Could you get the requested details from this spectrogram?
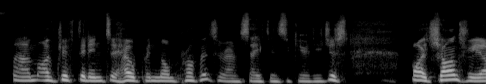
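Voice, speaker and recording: Against a quiet background, a man with an English accent speaks in a dark, mellow tone at fairly high pitch with ordinary pitch variation, the sound dry and close with no echo. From England. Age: 40s. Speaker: podcaster and safety speaker. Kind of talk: interview conversation. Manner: hesitant, many fillers.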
